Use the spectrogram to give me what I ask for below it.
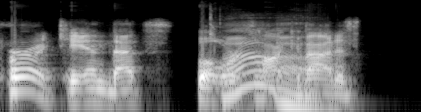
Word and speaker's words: Hurricane: spelled hurricane, but they pronounce it hurricane because it was originally founded by the Welsh. So if you hear people say hurricane, that's what we're talking about is Hurricane, Utah. We pronounce it hurricane.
